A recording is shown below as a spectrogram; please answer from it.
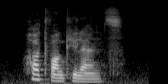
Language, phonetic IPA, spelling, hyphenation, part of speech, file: Hungarian, [ˈhɒtvɒŋkilɛnt͡s], hatvankilenc, hat‧van‧ki‧lenc, numeral, Hu-hatvankilenc.ogg
- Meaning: sixty-nine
